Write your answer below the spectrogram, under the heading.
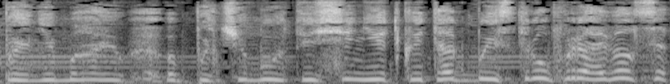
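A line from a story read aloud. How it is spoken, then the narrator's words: Quick squeak. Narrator (Russian): успел пискнуть Вахмурка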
